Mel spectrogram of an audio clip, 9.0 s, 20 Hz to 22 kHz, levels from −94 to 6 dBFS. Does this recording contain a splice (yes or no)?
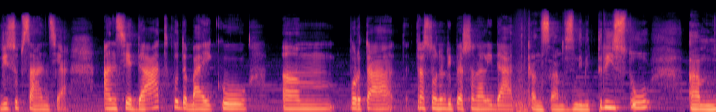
yes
